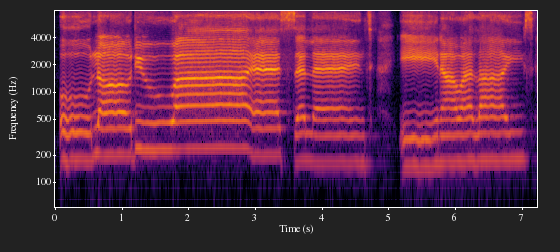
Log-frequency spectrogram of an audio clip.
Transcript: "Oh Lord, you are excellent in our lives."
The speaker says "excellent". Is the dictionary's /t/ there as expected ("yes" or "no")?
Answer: yes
